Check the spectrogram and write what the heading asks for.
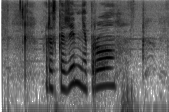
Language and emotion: Russian, neutral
